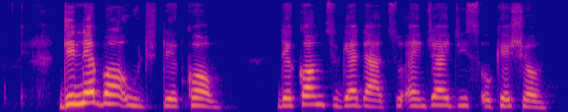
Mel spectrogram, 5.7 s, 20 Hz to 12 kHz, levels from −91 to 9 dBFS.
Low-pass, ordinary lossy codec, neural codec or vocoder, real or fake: 10.8 kHz; Opus, 24 kbps; vocoder, 24 kHz, 100 mel bands, Vocos; fake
